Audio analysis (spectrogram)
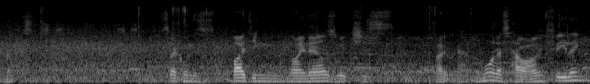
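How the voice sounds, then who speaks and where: A man with a raspy voice hosting a live football watch-along, commentating and talking directly to viewers in a repetitive, animated way. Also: on the high side, normal speed. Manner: animated, repeats himself, addresses viewers directly. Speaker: live match-reaction show host and commentator. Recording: loud background noise.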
